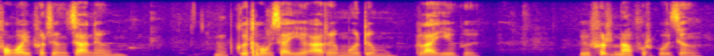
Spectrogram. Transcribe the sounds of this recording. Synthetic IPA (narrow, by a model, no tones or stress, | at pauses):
pʰawajpʰɯɾzɯŋzanɯ | ɡɯtʰawzajɯ̰ʔa̰ɾɯmɯdɯm | lajɯ̰bɯ | bipʰɯɾnapʰɯɾɡɯzɯŋ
